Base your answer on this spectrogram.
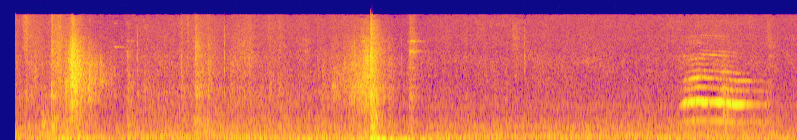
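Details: Pet cat whining and crying at the door after its owner leaves; two sharp knocks or thumps, then one short, wavering, harmonic meow near the end over a steady low indoor hum.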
